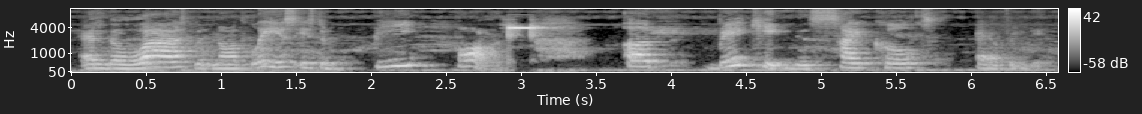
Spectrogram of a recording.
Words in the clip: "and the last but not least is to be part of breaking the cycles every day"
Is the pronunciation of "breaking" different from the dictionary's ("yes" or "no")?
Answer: yes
